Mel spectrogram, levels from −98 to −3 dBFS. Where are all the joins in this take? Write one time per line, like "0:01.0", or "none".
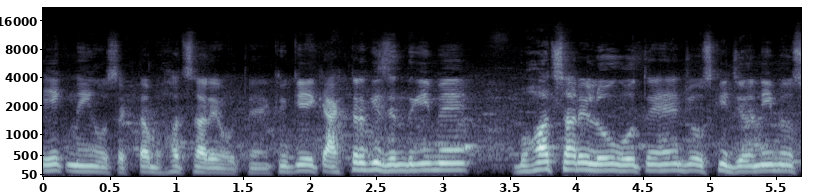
none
